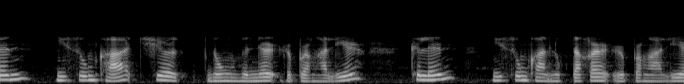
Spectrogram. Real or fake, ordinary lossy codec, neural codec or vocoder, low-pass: real; none; none; 3.6 kHz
